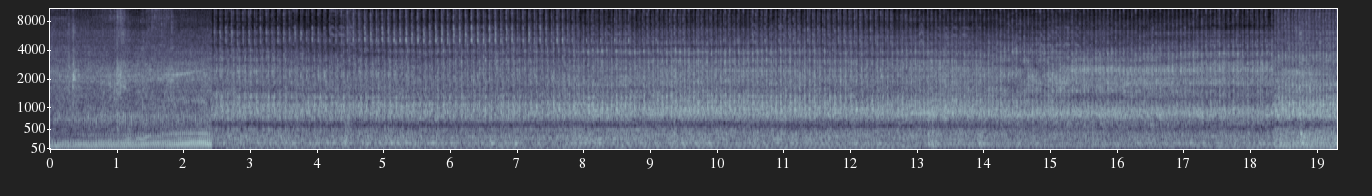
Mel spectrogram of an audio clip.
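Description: A tractor engine drones steadily and loudly throughout while pulling a harrow in a field, a continuous mechanical rumble with no voices.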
